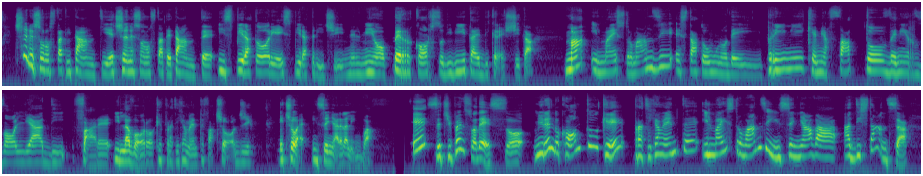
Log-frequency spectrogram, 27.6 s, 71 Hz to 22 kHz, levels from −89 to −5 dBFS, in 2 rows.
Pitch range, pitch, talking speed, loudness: 170-255 Hz, 195 Hz, 145 wpm, -25 LUFS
